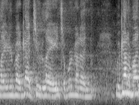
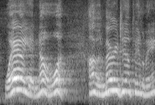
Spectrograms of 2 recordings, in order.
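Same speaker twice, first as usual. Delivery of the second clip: American South accent with raised voice; 4 semitones higher, 5 dB louder than usual. Not having a Texas accent, the speaker does a Southern US accent. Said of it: "I just have a southern one, so I'll do that one".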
